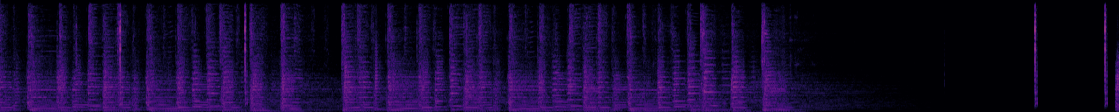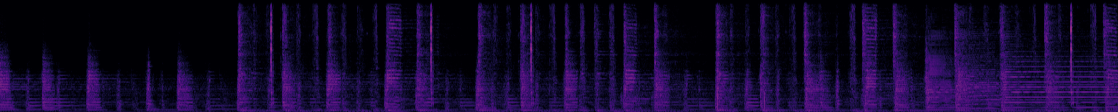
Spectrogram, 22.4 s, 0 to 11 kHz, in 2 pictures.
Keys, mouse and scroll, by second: 14.1 typing, 17.0 scroll down 1.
